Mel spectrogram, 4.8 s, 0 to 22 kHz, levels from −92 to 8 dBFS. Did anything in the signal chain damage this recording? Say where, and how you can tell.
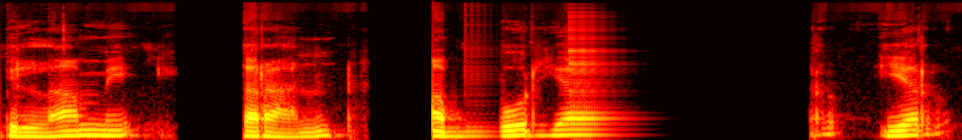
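Yes. Clipped start after a pause at 1.18 s and 2.12 s: after pauses of about 0.38 s and 0.36 s, the speech begins abruptly, losing its first 37 ms and 43 ms. The playback device slept through the silence and needed time to wake and lock again.

Repeated stalls (stutter) between 1.53 s and 2.52 s: the speech drags through five short gaps totalling 284 ms, the longest 160 ms, with nothing missing. Late network packets repeatedly drained the jitter buffer, and the receiver stretched the last sound each time until delivery resumed.

Call audio freeze from 2.86 s to 4.07 s: the sound holds and fades for about 1.2 s, including roughly 0.8 s of silence, then continues exactly where it stopped. That pattern points to packets likely held up in the network, emptying the jitter buffer until they arrived.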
